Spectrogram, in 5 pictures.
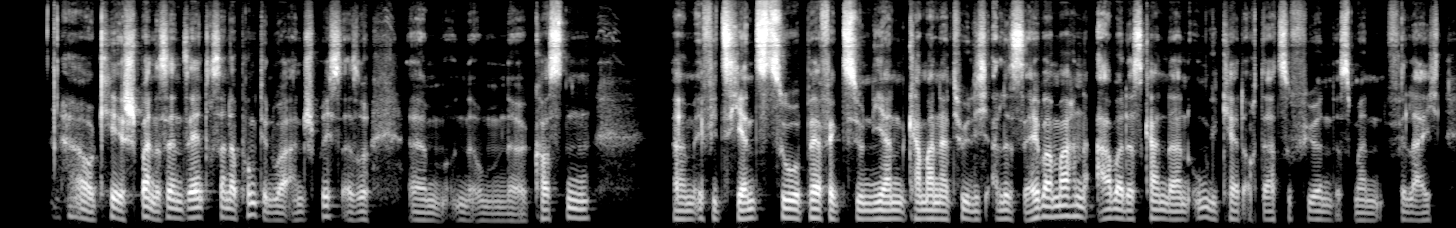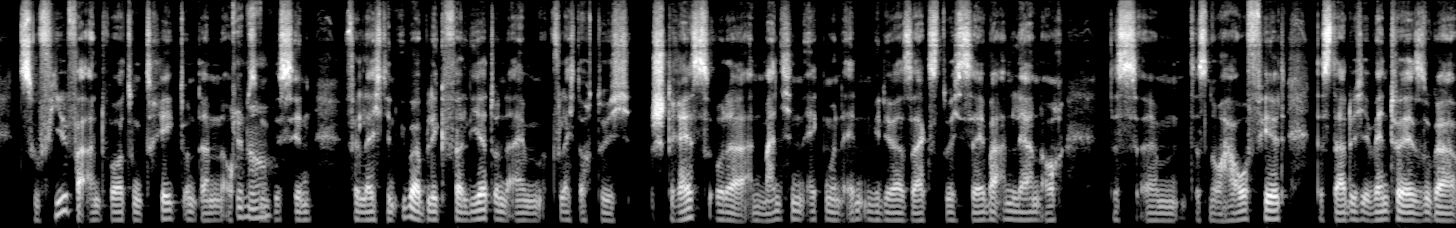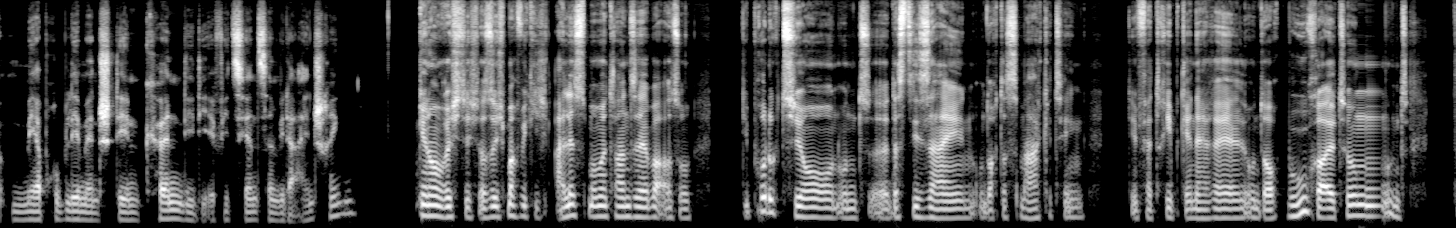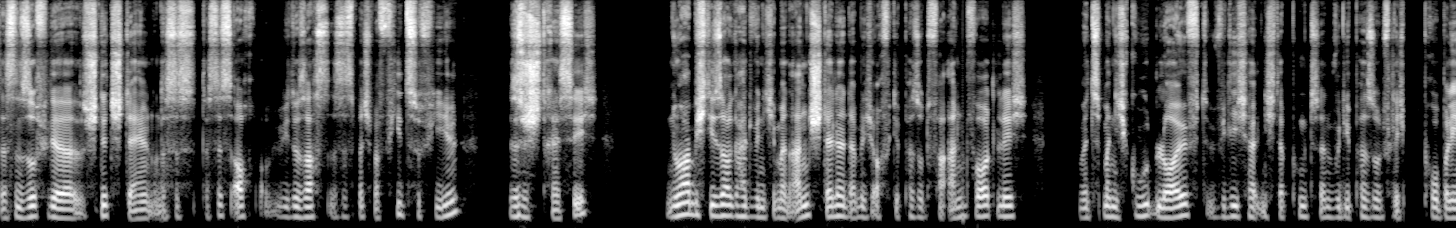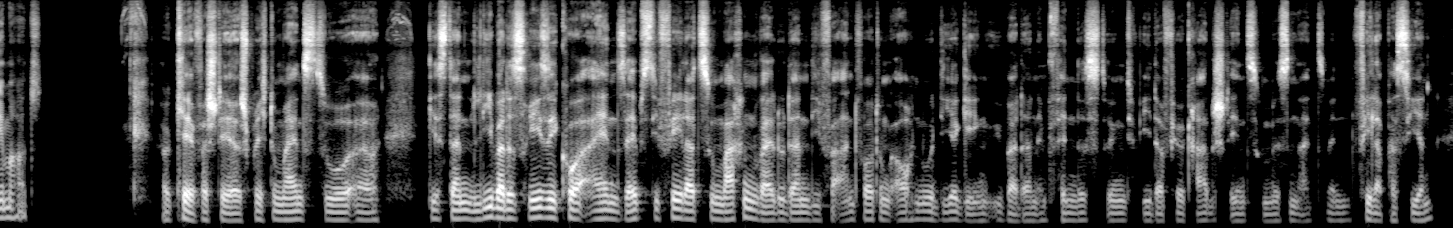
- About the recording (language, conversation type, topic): German, podcast, Wie testest du Ideen schnell und günstig?
- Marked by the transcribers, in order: put-on voice: "Buchhaltung"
